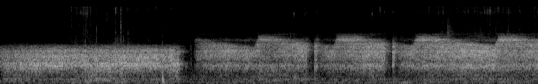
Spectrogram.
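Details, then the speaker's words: Right uterine artery Doppler at 24 weeks' gestation, sampled 1 cm below the iliac crossover on a Voluson E10: rhythmic whooshing pulses with continuous swishing, seashell-like diastolic flow; normal uterine artery signal. "here is my right Neutron archery with the beautiful again swishing sound seashell sound again I've got a lovely crisp outline you can see the various velocities through the waveforms"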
